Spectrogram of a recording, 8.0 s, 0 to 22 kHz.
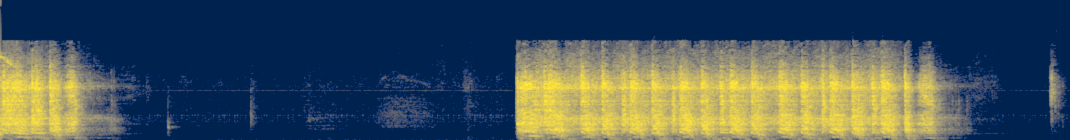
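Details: Yamaha Virago XV 500 cafe racer in snowy cold, ran fine a week earlier, with petrol confirmed: two bursts of steady cranking about three turns a second, no firing pops; won't start, fuel float bowl checked next.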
